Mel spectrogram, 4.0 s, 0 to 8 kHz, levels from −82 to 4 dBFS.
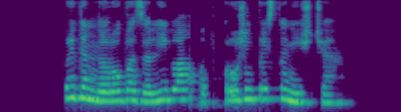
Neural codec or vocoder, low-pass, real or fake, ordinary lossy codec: codec, 16 kHz, 4 kbps, X-Codec, HuBERT features, trained on general audio; none; fake; none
